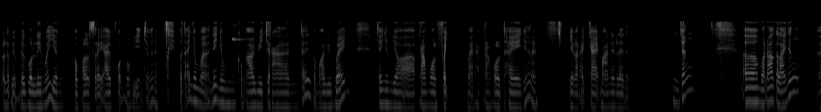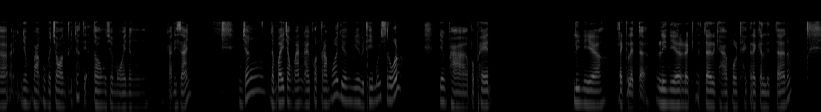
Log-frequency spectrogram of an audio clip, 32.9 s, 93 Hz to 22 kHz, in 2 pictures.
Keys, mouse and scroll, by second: 9.2 click, 11.3 click, 13.2 click, 17.6 click, 18.9 scroll, 19.7 scroll, 20.0-21.2 scroll down 16, 21.0-21.5 scroll up 10, 21.5 scroll down 12, 26.1 scroll down 1, 26.3 scroll, 26.5 scroll down 1.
